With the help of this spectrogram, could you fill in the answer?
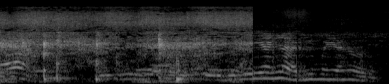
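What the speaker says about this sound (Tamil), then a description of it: "வெங்காயம் நல்லா வதங்கட்டும்," Onions sautéing in a pan give a soft, continuous sizzle and hiss while someone talks over them for most of the stretch.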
